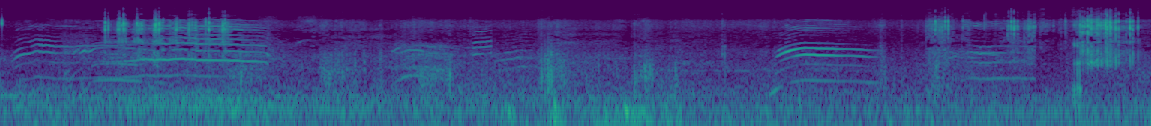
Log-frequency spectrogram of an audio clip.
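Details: Winter feeding of hungry cats meowing loudly and competing for food: several short, overlapping meows with falling pitch, a clear pair around the middle and a sharp one near the end, plus rustling and clatter.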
